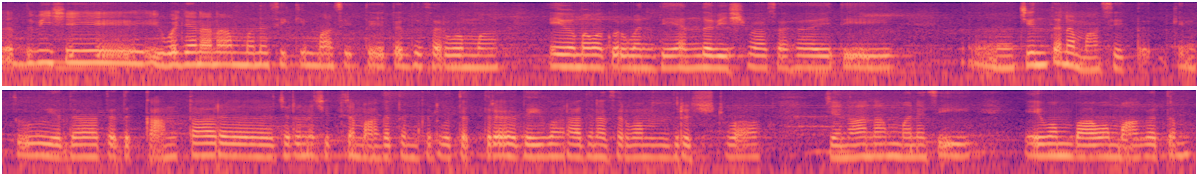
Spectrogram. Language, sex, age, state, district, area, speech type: Sanskrit, female, 45-60, Karnataka, Dakshina Kannada, urban, spontaneous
